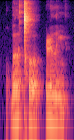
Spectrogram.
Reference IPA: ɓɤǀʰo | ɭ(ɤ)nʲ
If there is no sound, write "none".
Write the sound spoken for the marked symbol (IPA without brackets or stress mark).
ɯ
